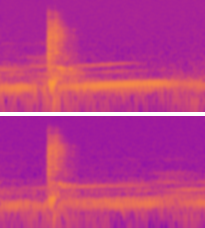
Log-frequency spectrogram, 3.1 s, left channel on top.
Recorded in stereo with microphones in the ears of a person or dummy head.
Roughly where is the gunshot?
Centre.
